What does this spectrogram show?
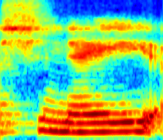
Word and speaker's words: Chane: So it's Chane with the accent on the E, which is always a tricky one, Mm-hmm.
